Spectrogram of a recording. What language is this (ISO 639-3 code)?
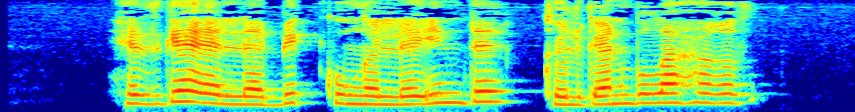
bak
